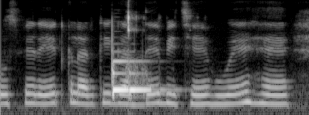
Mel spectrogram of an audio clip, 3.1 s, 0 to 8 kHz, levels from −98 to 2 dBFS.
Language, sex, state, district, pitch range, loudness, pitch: Hindi, female, Jharkhand, Palamu, 195-220 Hz, -16 LUFS, 205 Hz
